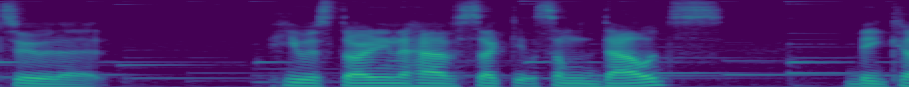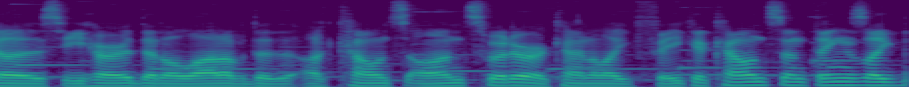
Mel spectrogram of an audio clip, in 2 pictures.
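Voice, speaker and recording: A man's voice: fairly low pitch, a bit bright. A man streaming in a casual chat style, talking in a slangy, informal way. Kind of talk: casual stream chat and read-aloud of a visual novel.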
